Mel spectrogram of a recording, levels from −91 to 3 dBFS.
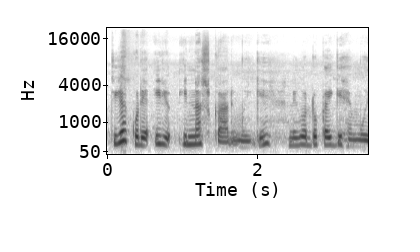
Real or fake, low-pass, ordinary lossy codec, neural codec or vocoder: fake; none; none; vocoder, 44.1 kHz, 128 mel bands, Pupu-Vocoder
